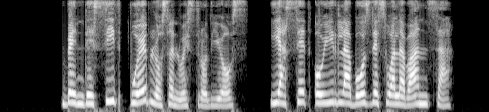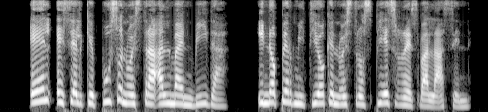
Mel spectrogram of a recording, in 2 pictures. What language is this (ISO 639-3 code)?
spa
